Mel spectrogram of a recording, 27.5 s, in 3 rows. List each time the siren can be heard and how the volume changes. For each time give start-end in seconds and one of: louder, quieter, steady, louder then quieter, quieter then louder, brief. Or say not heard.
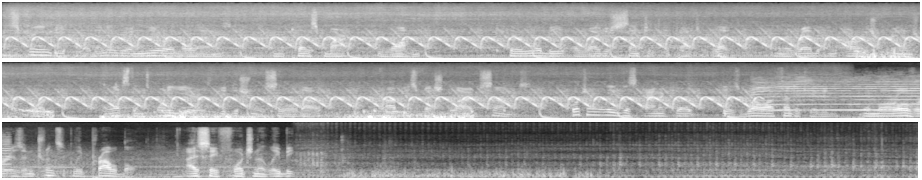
0.0-18.4 steady.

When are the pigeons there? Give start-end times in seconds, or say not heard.
8.5-13.9.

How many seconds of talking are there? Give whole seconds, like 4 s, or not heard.
21 s.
